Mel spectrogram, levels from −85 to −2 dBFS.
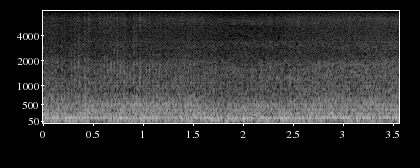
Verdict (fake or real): fake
